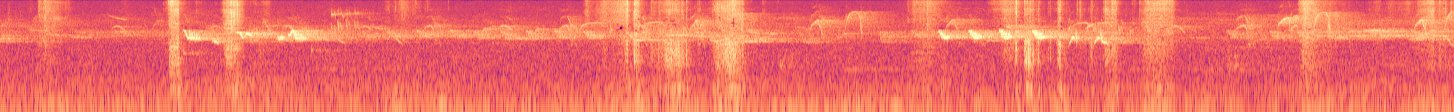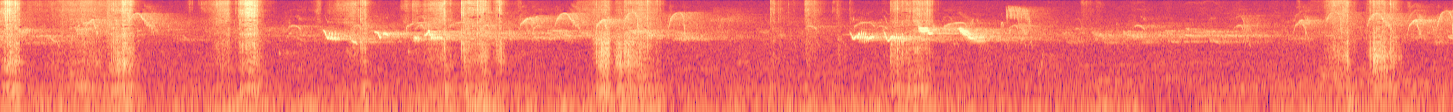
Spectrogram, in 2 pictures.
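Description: A small toy shovel scraping and digging into damp sand in short gritty strokes, again and again. Birds chirp in quick trills every few seconds behind it.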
